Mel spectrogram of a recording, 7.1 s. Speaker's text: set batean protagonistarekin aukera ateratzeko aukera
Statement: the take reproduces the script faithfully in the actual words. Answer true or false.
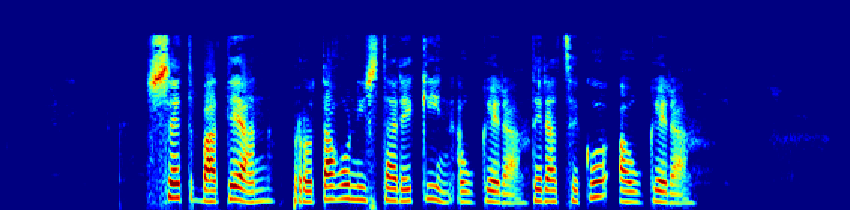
true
